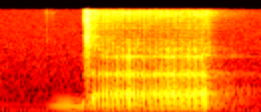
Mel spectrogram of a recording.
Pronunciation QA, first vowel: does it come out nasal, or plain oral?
oral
